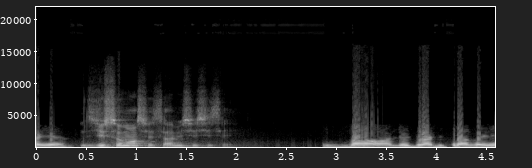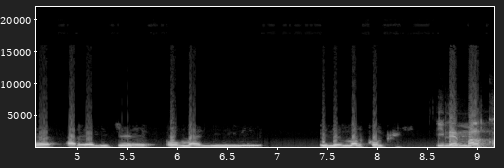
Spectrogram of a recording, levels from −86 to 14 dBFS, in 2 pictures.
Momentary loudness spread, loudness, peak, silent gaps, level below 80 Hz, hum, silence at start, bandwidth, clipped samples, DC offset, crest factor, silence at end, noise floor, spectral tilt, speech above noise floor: 13 LU; -16 LUFS; -4 dBFS; none; -58 dBFS; none; 0 s; 9.4 kHz; under 0.1%; under 0.1%; 12 dB; 0 s; -63 dBFS; -7 dB/octave; 48 dB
